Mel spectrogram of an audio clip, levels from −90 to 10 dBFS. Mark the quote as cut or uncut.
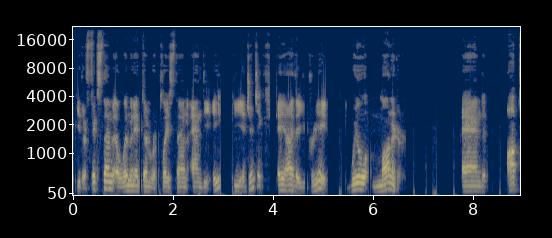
uncut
